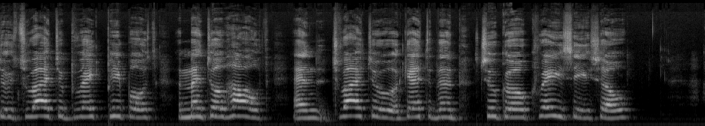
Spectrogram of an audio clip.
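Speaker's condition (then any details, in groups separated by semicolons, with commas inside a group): Anoxic brain injury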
